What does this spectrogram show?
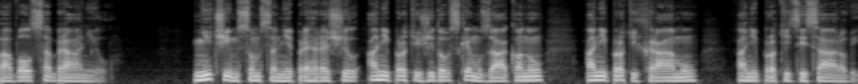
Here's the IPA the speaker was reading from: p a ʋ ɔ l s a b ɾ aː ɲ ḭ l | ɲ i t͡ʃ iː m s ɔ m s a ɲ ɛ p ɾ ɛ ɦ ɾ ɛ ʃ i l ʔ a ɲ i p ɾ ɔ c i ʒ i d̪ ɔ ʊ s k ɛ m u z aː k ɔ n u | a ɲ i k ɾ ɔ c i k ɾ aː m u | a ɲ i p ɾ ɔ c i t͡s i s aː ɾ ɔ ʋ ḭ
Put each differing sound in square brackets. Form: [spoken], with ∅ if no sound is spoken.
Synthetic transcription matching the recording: p a ʋ ɔ l s a b ɾ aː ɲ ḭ l | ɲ i t͡ʃ iː m s ɔ m s a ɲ ɛ p ɾ ɛ ɦ ɾ ɛ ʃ i l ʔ a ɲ i p ɾ ɔ c i ʒ i d̪ ɔ ʊ s k ɛ m u z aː k ɔ n u | a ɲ i [p] ɾ ɔ c i [x] ɾ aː m u | a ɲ i p ɾ ɔ c i t͡s i s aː ɾ ɔ ʋ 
